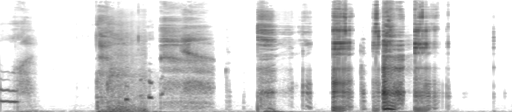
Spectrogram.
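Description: Several loud burps: two long, drawn-out belches followed by a quicker run of shorter, choppy ones, with brief silences between and no talking.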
